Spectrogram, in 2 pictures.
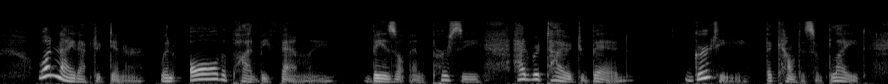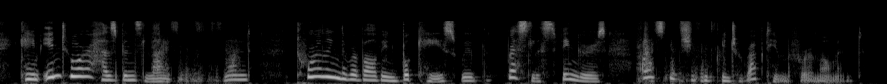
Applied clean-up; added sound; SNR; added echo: neural separator model SepFormer DNS4.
